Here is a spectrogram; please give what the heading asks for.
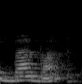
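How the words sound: The word begins with a voiced b sound. "when you say baba in Swahili"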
